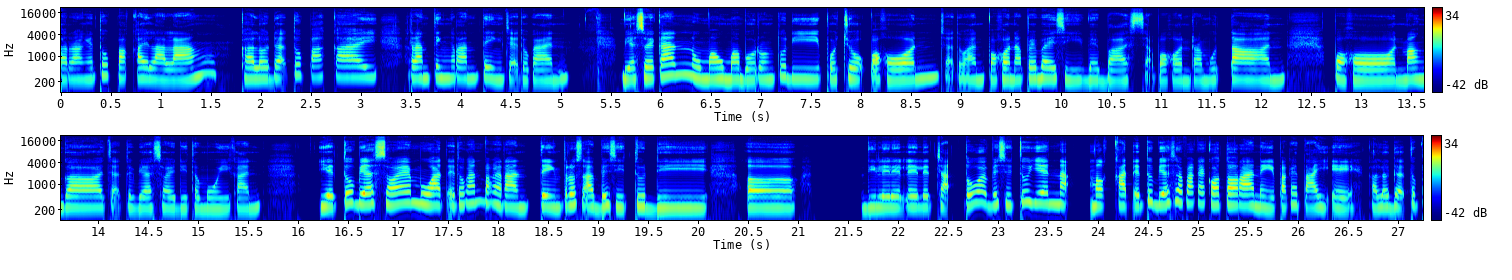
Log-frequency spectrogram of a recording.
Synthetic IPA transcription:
aɾaŋit̪upakajlalaŋkalodaʔt̪upakajrant̪ɪŋrant̪ɪŋt͡ʃa̰ʔt̪ukan | biasɛkanumaumaboɾʊŋt̪udipot͡ʃɔʔpohɔnt͡ʃa̰ʔt̪ukanpohɔnapɛbaɛsɪhbebast͡ʃa̰ʔpohɔnrambut̪anpohɔnmaŋɡat͡ʃa̰ʔt̪ubiasoɛdit̪əmuikan | ijet̪ubiasoɛmuat̪it̪ukanpakeɾant̪ɪŋt̪əɾʊsabɪsit̪udi | ə | dilelɪt̪̚lelɪt̪̚t͡ʃaʔt̪uabɪsit̪ujenaʔmələkat̪̚ɛt̪ubiasaɛpakɛkot̪oɾanɪpakɛt̪aiʔɛkalodaʔt̪u

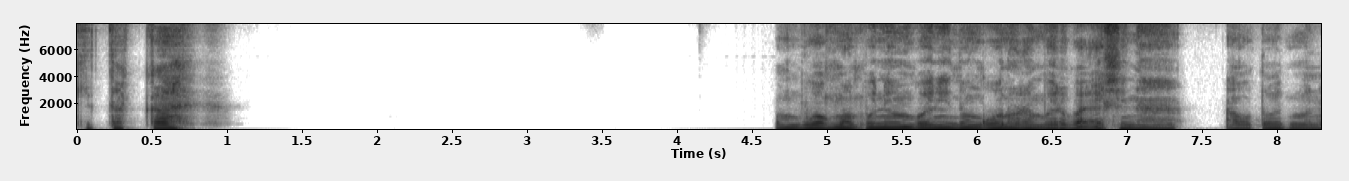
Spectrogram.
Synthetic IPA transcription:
kitaka | ombuakmapinembanit̬oŋɡonoɾambeɾbaesinaː | utojtman

